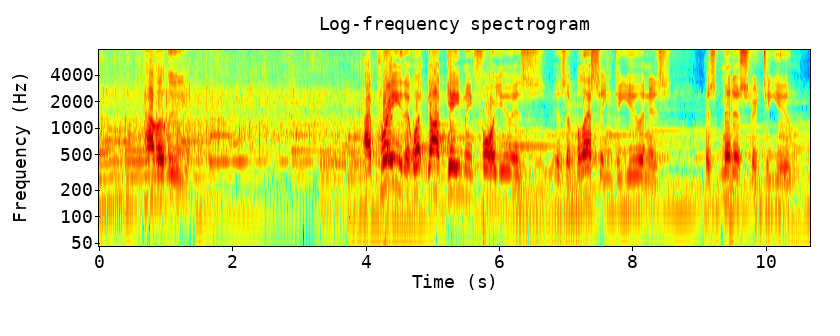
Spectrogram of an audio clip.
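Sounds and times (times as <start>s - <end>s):
audience clapping: 0.0s - 5.8s
speech: 0.7s - 1.4s, 4.0s - 10.6s.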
